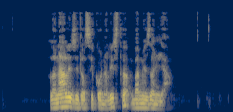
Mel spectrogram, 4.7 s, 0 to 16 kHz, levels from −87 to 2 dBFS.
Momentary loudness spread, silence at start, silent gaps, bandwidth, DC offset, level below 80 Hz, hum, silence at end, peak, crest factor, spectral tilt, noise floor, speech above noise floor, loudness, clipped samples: 12 LU; 1 s; none; 11.5 kHz; under 0.1%; -54 dBFS; none; 1.3 s; -2 dBFS; 20 dB; -4.5 dB/octave; -83 dBFS; 63 dB; -21 LUFS; under 0.1%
